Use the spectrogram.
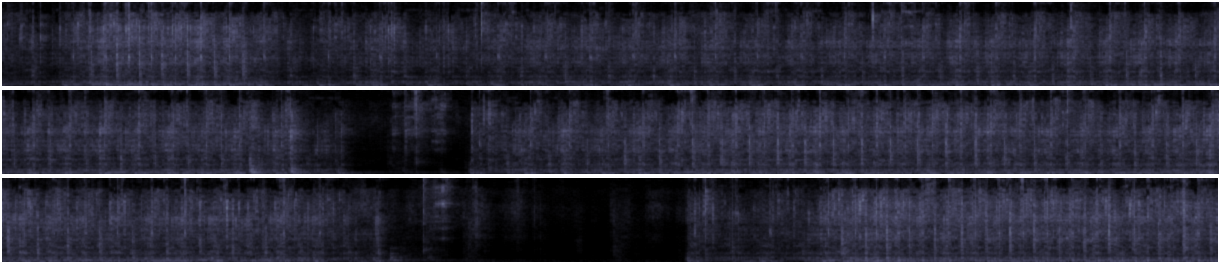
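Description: A sewing machine stitches steadily at close range with a fast, even mechanical whir, stopping briefly twice before starting again, with no talk.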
